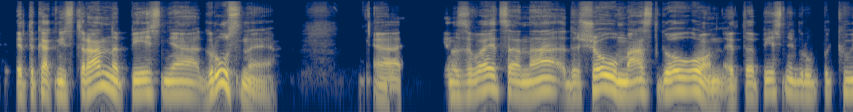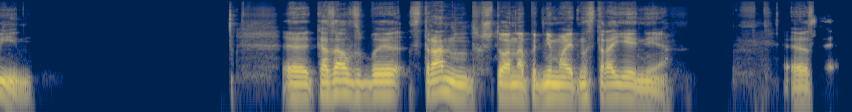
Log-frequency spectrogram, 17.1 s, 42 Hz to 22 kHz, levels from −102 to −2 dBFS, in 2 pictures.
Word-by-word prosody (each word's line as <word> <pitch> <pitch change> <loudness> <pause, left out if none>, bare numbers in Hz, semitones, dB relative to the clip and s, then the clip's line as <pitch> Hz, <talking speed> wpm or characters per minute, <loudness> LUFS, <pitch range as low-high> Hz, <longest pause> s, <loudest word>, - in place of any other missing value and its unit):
это, - - -3
как - - +1
ни 115 - 0
странно, 135 - +2
песня 120 -2 -1
грустная. 60 -7 +1 1.0
Э, 90 -1 -3 0.4
и - - -14
называется 125 +5 -1
она 125 +6 0
"The 110 - -7
Show 155 +7 +4
must 115 +2 0
go 140 +3 +2
on". 80 -4 -2
Это 90 +5 -5
песня 130 +2 -4
группы 115 +1 -8
Queen. 130 -1 -3 2.5
Э, 105 -1 +2
казалось 115 +3 +2
бы 115 +2 +1
странным, 120 -7 +2
что 105 - +1
она 100 0 +3
поднимает 100 -2 +1
настроение. 100 -9 -2 1.1
Э, 85 0 -2
с, - - -9
э - - -19
115 Hz, 105 wpm, -23 LUFS, 100-125 Hz, 2.5 s, Show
